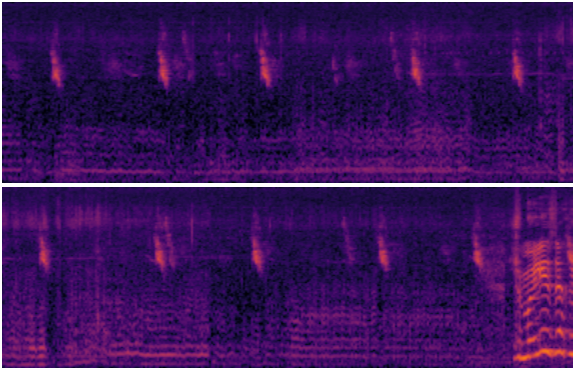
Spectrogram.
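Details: Red-tailed bumblebees at a dug-up ground nest, under attack by wasps and especially ants and defending themselves: a steady harmonic buzz with shifting pitch, sharp ticks about every second, and a louder burst of buzzing at the end.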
